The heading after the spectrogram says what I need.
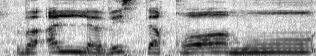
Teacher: جب کبھی قرآن مجید میں نون ساکن یا تنوین کے بعد لام یا را میں سے کوئی حرف آ جائے، یہاں پہ لام ہے، اگر را ہو یا لام ہو تو وہاں پہ ان کو آپس میں ملا تو دیتے ہیں لیکن نون ختم ہو جاتا ہے، کسی قسم کا غنہ نہیں ہوتا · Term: ادغام بلا غنہ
